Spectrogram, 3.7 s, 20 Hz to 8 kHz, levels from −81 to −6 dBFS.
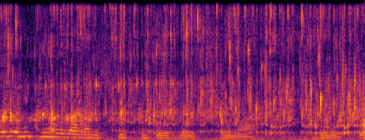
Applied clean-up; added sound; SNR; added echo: none; Liquid; -4 dB; none.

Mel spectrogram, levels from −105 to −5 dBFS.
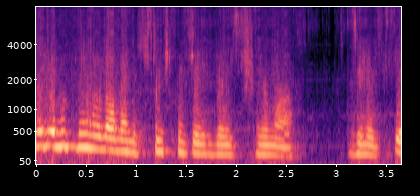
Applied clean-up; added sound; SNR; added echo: neural separator model SepFormer DNS4.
